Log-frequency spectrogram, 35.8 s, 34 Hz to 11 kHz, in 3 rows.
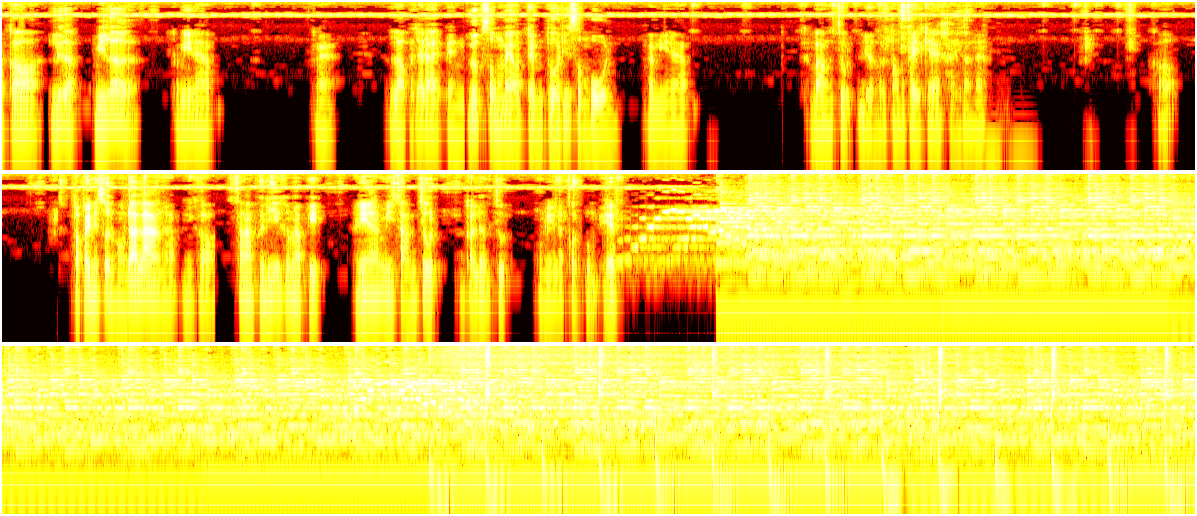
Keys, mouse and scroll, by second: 0.4 click, 0.9 click, 2.4 middle click, 6.9-7.3 scroll up 3, 7.3 middle click, 7.8 middle click, 8.4 shift+middle click, 9.5 Tab, 9.7-10.3 scroll up 1, 10.3 scroll up 2, 10.8 shift+middle click, 11.2-11.5 scroll up 2, 13.0-13.3 scroll up 2, 15.0 click, 15.3 shift+middle click, 16.2 click, 17.3 click, 19.1 shift+middle click, 19.3 shift+middle click, 19.6 click, 19.7 f, 20.2 scroll down 2, 20.3 shift+middle click, 20.6 middle click, 20.9 click, 21.0 f, 21.4 shift+middle click, 21.7 shift+middle click, 21.8 click, 21.8 scroll up 1, 21.9 middle click, 22.4 middle click, 23.9 f, 25.1 middle click, 25.7 click, 25.9 click, 26.5 f, 26.6 shift+middle click, 26.8 shift+middle click, 26.9 click, 26.9 f, 27.6 shift+middle click, 28.0 shift+middle click, 28.1 click, 28.7 shift+middle click, 28.8 scroll up 2, 28.9 shift+middle click, 29.1 click, 29.2 f, 29.9 scroll down 3, 30.0 ctrl+z, 30.5 ctrl+z, 30.5 scroll down 1, 30.6 middle click, 31.1 shift+middle click, 31.6 click, 32.1 click, 32.5 click, 32.9 f, 33.5 shift+middle click, 33.7-34.2 scroll up 1, 34.2-34.7 scroll up 7.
